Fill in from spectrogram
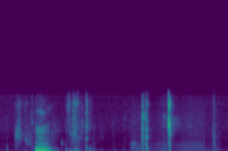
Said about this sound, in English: So before I bring him in, I just got to get a little sip of water right quick, because this is going to be a doozy.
